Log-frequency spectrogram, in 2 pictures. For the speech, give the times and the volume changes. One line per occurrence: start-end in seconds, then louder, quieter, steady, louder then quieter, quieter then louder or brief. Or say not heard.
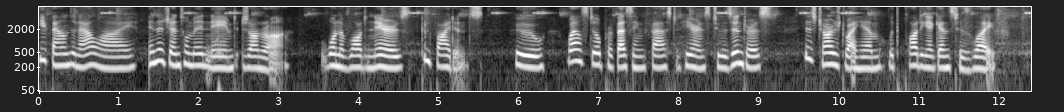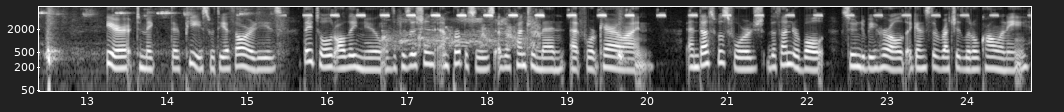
0.0-12.1 steady
13.2-24.7 steady.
